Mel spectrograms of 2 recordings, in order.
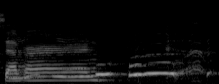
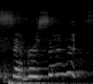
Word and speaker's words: Severson: welcoming the beautiful shiona severn that's not even close to my last name but okay how do you say it severson severson i was just like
